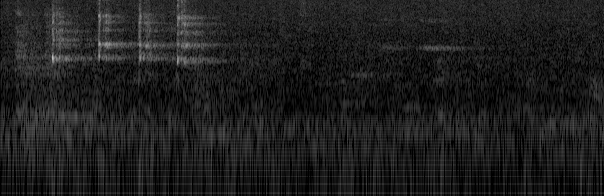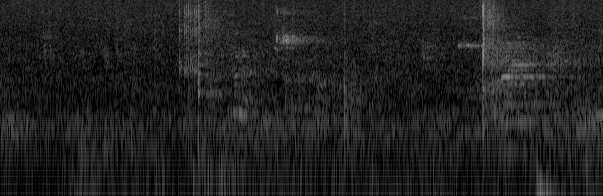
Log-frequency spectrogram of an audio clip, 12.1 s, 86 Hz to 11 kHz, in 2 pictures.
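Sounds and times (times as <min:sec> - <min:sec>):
shoe squeaking on court floor: 0:08.8 - 0:09.3, 0:10.6 - 0:10.9.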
